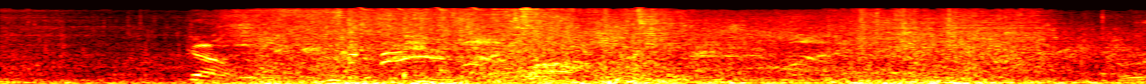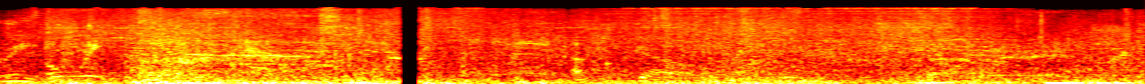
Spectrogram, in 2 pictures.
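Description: Monsters roar and screech.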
